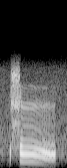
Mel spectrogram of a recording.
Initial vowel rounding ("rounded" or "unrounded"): unrounded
